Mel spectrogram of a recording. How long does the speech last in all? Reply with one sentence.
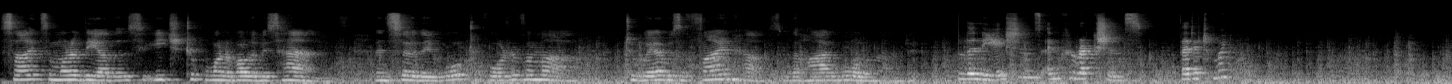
You can hear the speech for 12 seconds altogether.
